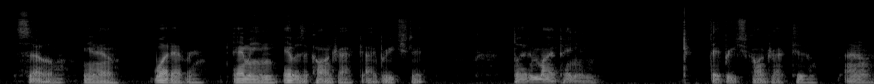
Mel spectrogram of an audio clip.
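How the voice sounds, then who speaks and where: The speech has fairly even intonation and long, frequent pauses. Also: man, very deep, low pitch for a man. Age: 40s. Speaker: content creator. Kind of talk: personal story monologue. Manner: fast; halting, many fillers.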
